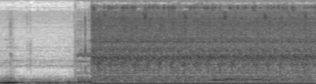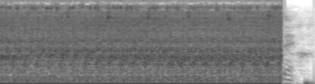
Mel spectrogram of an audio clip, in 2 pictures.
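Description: A diesel heater fitted with new ducting runs steadily and loudly, starting abruptly after a brief quiet moment and droning evenly until cutting off near the end, with no talk over it.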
